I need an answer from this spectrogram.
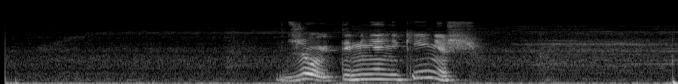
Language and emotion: Russian, neutral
